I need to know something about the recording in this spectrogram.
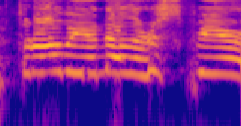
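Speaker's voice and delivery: high, loud comic call; hammed-up demand from a wounded man; mock frantic yell. Imitating the speared character calling out.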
